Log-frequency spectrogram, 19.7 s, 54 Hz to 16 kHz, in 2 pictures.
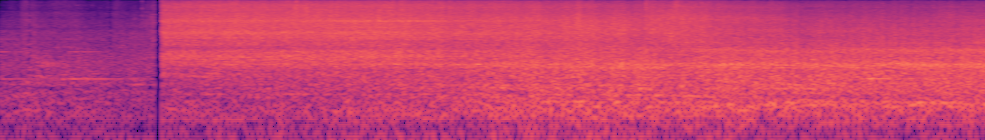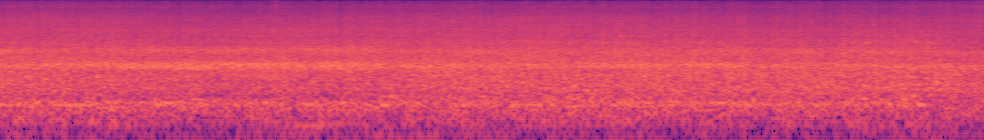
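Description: N700A Tokaido Shinkansen passing through the station at reduced speed because of snow: a steady rush of rolling wheels and air. It starts abruptly about a second and a half in, after a short stretch of quieter station sound.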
